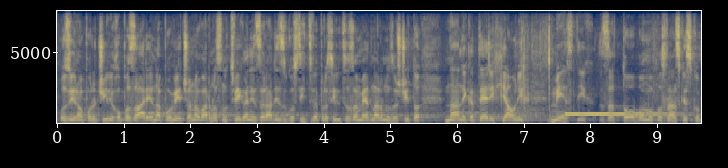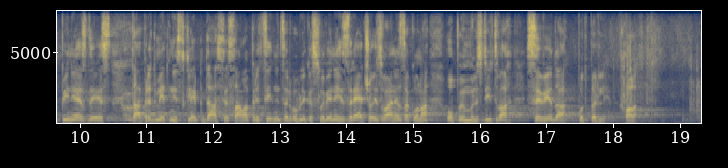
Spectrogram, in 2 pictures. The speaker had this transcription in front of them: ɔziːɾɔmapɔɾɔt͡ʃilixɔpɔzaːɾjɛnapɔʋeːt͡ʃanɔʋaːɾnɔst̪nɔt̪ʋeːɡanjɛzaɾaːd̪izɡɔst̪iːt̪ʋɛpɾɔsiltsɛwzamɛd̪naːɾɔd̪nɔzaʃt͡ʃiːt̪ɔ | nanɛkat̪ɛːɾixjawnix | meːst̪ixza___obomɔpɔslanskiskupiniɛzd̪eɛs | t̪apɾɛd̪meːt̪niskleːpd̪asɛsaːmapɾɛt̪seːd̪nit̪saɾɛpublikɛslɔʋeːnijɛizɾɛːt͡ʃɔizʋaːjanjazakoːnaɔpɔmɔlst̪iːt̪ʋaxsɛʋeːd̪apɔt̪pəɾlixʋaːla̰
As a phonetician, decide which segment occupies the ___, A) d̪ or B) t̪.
B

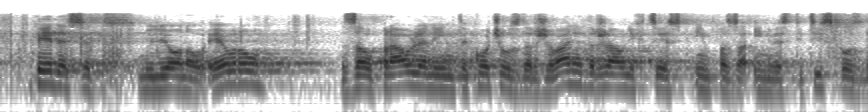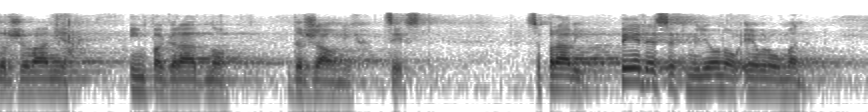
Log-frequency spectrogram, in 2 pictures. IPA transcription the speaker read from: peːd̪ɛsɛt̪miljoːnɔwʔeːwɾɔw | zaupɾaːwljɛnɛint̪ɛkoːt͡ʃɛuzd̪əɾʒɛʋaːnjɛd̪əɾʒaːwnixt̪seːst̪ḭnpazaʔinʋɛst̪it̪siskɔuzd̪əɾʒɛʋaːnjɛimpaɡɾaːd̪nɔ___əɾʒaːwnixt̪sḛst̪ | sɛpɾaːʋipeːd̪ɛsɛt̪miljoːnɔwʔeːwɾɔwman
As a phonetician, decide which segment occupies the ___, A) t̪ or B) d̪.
B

